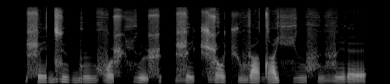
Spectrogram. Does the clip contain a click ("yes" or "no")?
no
